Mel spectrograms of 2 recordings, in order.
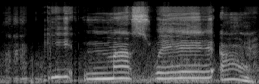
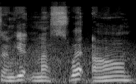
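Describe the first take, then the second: First: High, drawn-out silly voice; playful high drawl. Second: Said in the usual way. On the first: Pretend. Streamer joking about working up a sweat, playful high drawl. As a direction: stretch it out slowly, way up high. Playfully repeating his own line.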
